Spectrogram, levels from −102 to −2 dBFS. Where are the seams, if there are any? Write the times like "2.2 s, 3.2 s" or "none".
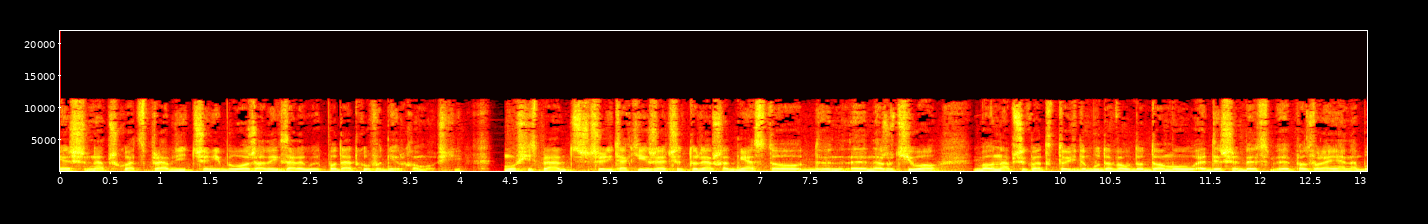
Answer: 5.3 s, 9.1 s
